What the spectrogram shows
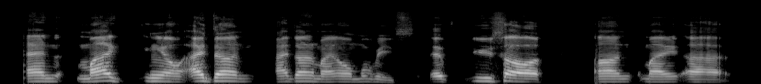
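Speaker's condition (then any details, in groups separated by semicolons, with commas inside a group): Cerebral palsy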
